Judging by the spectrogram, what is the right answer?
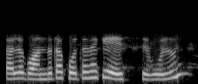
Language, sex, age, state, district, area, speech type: Bengali, female, 45-60, West Bengal, Jhargram, rural, conversation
